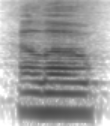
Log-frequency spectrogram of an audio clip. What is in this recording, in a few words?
Clean Hello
